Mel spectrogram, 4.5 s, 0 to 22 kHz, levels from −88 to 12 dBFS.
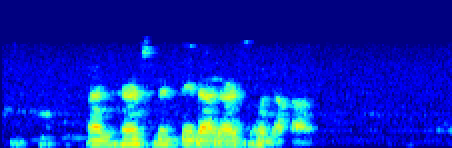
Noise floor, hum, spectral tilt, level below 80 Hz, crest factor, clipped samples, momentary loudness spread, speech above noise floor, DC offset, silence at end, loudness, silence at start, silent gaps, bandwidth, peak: -65 dBFS; none; -7.5 dB/octave; -66 dBFS; 20 dB; under 0.1%; 11 LU; 40 dB; under 0.1%; 1.4 s; -27 LUFS; 0.4 s; none; 7.4 kHz; -10 dBFS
